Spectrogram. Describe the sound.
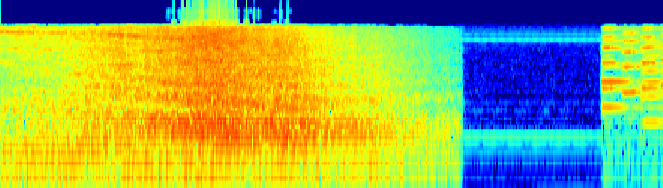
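A passenger airliner in flight gives a broad engine roar that swells toward the middle, then fades and cuts off abruptly. After a short silence, a brief different sound begins.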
